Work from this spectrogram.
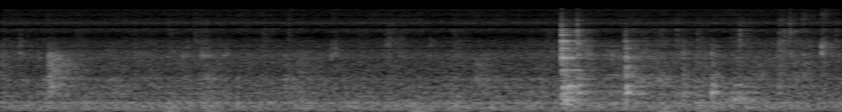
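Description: Cooked macaroni is stirred into a pot of chili, with a low wet churning texture near the pot and a sharp metallic clink of a utensil against the pot near the end.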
